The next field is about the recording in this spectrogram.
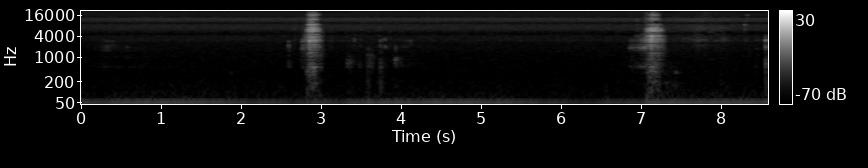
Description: I couldn’t stop these big allergy sneezes coming. Achoo!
